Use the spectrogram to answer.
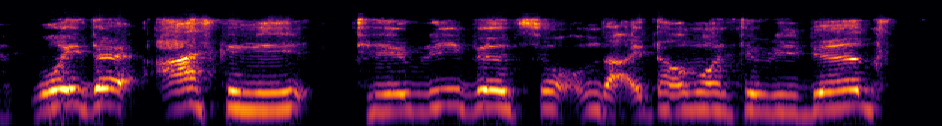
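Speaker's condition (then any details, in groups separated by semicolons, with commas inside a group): Cerebral palsy; from birth, scoliosis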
